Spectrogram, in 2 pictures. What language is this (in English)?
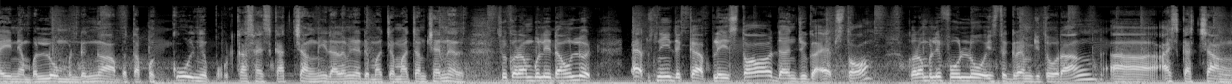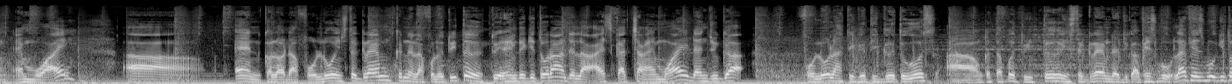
Malay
